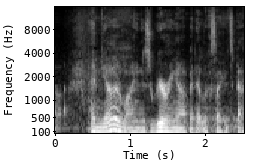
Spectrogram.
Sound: voiceover

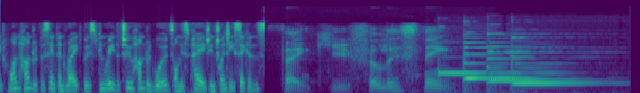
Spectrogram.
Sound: NVDA end sound

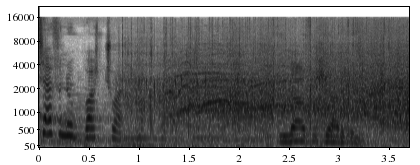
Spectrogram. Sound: applause and scream

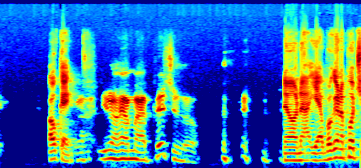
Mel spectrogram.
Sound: laughs

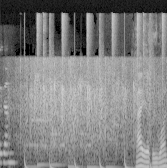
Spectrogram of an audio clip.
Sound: crowd cheering

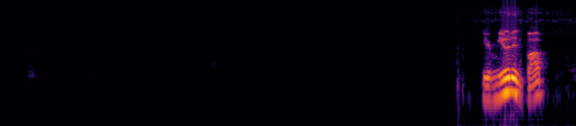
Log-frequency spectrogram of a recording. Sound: silence

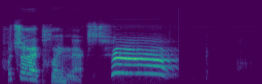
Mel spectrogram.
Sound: yell in the distance

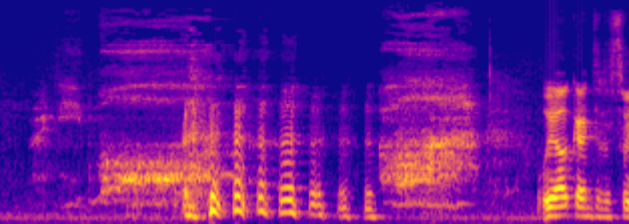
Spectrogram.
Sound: laughs

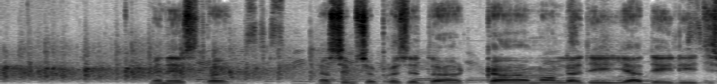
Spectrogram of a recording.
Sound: applause

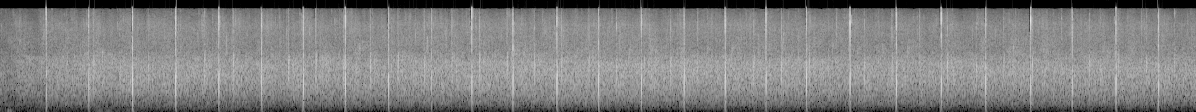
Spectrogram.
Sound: applause

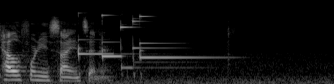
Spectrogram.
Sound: phone chimes

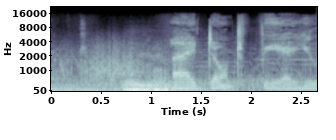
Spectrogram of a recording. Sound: vrr

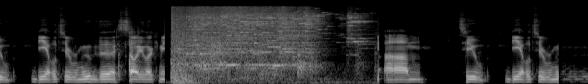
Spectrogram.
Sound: glass break sound

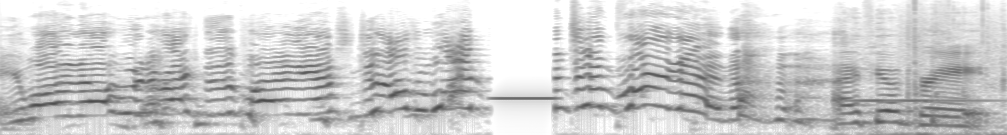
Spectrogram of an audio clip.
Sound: chuckles

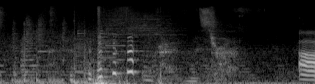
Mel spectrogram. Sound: laughs

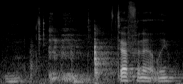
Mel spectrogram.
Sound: clears throat

